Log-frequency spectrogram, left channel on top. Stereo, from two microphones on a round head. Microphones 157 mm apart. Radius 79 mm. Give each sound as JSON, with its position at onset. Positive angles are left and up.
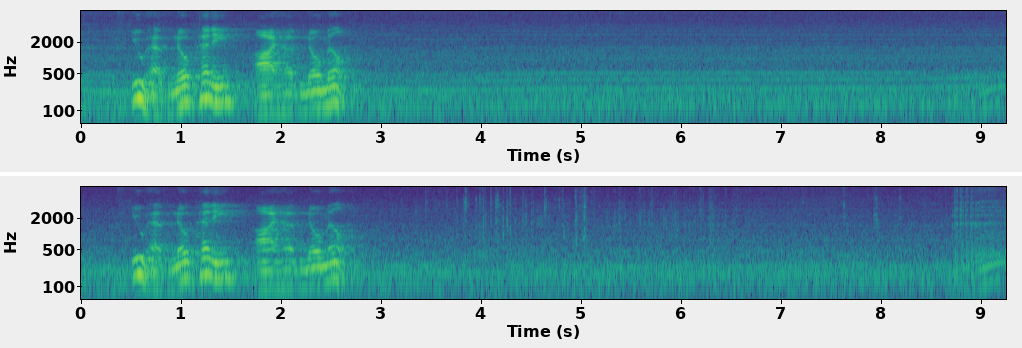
{"t": 0.3, "sound": "a man speaking", "side_deg": 25, "distance_m": 0.6}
